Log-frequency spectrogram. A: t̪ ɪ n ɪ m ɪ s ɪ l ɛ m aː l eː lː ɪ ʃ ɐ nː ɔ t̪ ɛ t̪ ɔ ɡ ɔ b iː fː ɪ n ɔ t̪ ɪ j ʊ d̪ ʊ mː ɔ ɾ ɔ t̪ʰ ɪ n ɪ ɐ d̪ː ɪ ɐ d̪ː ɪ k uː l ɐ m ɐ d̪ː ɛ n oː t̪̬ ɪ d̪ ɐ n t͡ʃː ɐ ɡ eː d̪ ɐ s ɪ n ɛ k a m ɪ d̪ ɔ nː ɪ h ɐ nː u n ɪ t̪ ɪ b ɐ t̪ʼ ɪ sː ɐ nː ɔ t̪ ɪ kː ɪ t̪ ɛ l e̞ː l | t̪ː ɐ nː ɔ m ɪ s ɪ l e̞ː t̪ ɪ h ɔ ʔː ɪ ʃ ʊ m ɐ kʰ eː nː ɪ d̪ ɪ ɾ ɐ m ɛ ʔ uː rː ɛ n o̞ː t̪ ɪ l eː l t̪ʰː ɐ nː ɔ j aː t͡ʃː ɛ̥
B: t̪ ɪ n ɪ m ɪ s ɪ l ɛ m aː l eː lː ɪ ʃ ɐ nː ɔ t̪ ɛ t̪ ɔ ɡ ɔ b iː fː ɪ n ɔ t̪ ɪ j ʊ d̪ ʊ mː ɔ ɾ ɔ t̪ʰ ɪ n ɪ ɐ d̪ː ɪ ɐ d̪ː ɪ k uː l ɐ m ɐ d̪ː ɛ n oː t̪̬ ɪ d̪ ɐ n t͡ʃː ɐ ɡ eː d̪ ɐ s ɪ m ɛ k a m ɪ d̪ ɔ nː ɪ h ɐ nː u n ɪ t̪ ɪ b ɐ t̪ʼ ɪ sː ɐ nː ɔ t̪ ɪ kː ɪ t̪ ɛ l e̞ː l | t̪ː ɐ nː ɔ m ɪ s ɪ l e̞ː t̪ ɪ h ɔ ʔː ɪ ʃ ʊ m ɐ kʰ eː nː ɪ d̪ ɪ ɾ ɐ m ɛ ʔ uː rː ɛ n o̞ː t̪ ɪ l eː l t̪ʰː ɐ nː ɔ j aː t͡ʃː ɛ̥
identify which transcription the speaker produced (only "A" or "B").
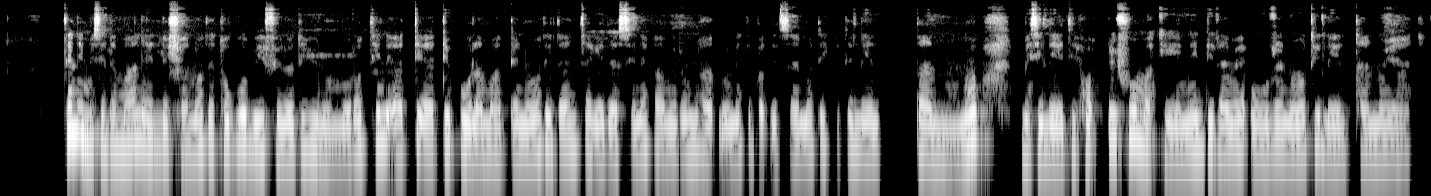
A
